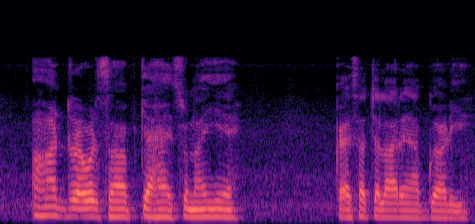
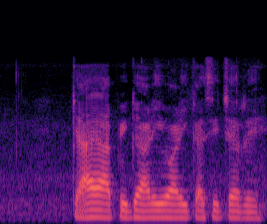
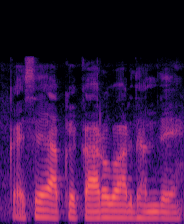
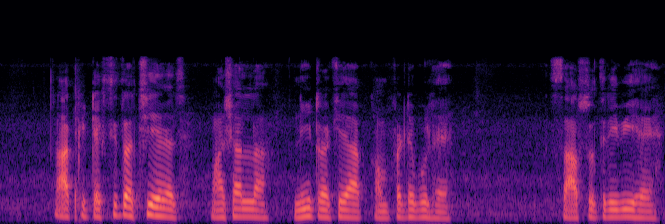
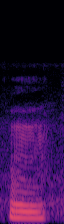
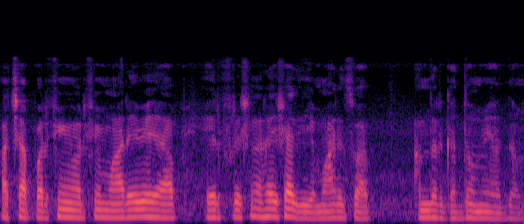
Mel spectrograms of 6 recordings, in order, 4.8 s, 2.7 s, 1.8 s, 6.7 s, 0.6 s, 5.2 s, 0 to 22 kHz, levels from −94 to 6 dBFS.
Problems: background sounds at intervals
